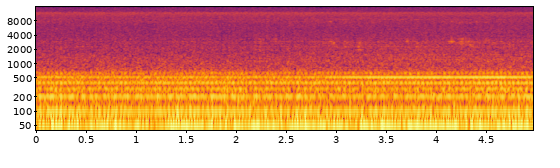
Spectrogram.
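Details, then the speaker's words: Motor, possibly a Mark III or Mark IV, powered up on the bench for a check: steady low hum with a rough, buzzy drone that never changes; running noisily, cause not yet determined. "is is power it up and have a listen to this motor. See if we can work out why it is noisy or at least listen to the noise and make a determination from there."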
